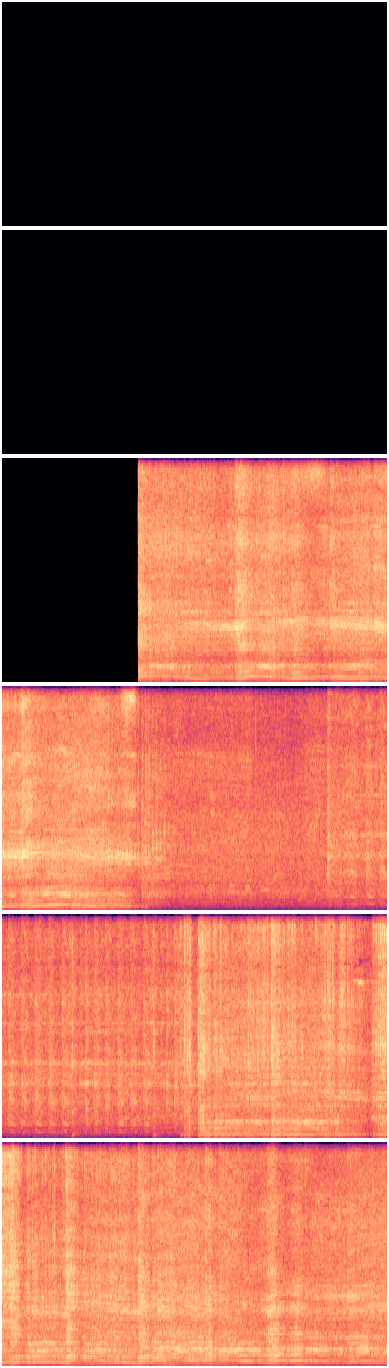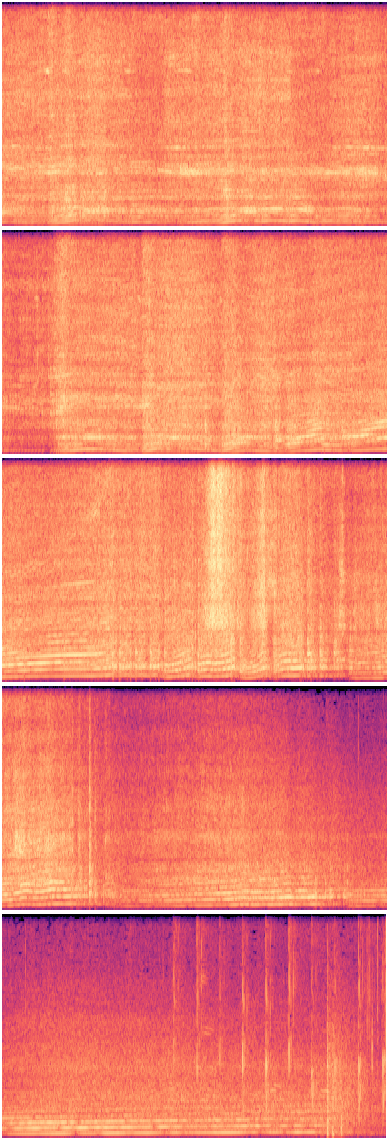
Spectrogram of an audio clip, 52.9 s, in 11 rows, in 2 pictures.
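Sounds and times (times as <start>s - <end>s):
car engine revving: 11.4s - 17.0s, 18.1s - 52.9s
car accelerating through gears: 21.0s - 52.6s.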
